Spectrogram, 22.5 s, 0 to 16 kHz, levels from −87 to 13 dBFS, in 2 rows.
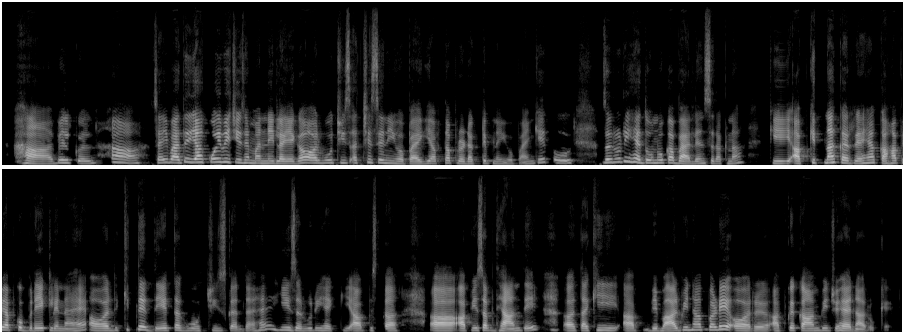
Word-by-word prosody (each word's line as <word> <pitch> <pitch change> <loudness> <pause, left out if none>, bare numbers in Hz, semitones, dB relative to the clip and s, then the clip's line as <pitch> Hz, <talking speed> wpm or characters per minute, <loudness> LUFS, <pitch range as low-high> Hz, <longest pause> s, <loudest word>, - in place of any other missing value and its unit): हाँ, 200 -4 +2
बिल्कुल। 245 -5 -4 0.2
हाँ, 290 -7 +1 0.2
सही 285 +2 -1
बात 290 -1 +4
है, 350 - +1
या 320 0 +8
कोई 340 +1 +2
भी 345 0 +3
चीज़ 295 -3 -2
में 275 - -2
मन 230 -1 -2
नहीं 225 0 -2
लगेगा 215 +3 +2
और 255 0 +3
वो 260 +2 -6
चीज़ 260 -2 -5
अच्छे 260 +4 -5
से 275 -1 -2
नहीं 240 -4 -7
हो 200 - -3
पाएगी, 185 +3 0
आप 215 -1 -5
तब 245 0 -1
एक्टिविटी 205 +3 -5
नहीं 195 - -13
हो 180 - -12
पाएँगे। 225 +10 -8
तो 250 -2 -3 0.4
ज़रूरी 345 +6 0
है 325 -4 +4
दोनों 270 0 -2
का 275 -1 +3
बैलेंस 220 -1 +1
रखना 210 +6 -8 0.3
कि 215 -2 -1
आप 225 0 +6
कितना 280 +1 +5
कर 255 -2 +5
रहे 225 -1 0
हैं, 275 +2 +1
कहाँ 230 +2 +4
पे 265 - +2
आपको 245 0 +1
ब्रेक 215 0 0
लेना 195 -3 -5
है, 195 - -2
और 210 -1 0
कितने 275 +2 0
देर 215 -2 -2
तक 230 -3 -2
वो 200 -1 -9
चीज़ 200 -1 -13
करना 185 -5 -5
है। 255 - -7 0.2
ये 240 - -3
ज़रूरी 210 -1 -6
है 210 -2 -4
कि 200 +1 -15
आप 185 -1 +1
इसका 195 -2 0
अ, 185 +1 -7
आप 190 +1 +6
ये 220 - -2
सब 225 0 +1
ध्यान 190 -1 +5
दें 205 - -1 0.4
अ, 195 0 +3
ताकि 215 +1 -3
आप - - +1
बीमार 195 0 +4
भी 255 0 -4
ना 265 +1 -2
पड़े 300 +3 +4
और 195 -5 +1
आपके 185 +4 -2
काम 195 -1 +4
भी 215 +1 -6
जो 195 - -2
है 195 -2 +5
ना - - +2
रुके। - - -19
220 Hz, 220 wpm, -24 LUFS, 200-265 Hz, 0.4 s, या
